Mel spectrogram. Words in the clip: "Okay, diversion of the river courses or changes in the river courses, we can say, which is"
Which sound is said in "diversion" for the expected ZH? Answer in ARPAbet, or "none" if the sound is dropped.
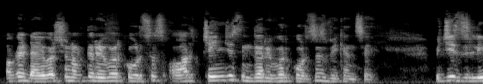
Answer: SH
